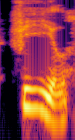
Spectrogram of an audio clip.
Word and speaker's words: feel: que significa stir irse la doble e de esta palabra se pronuncia como una I larga o doble feel feel Y estos son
